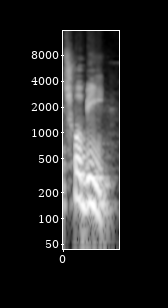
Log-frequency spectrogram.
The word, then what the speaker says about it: ছবি: তাহলে দেখো সে আদ্য অর পর রস্বীকার আছে, উচ্চারণটা হয়ে যায় ছবি।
